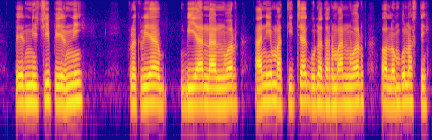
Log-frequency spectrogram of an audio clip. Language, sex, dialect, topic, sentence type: Marathi, male, Varhadi, agriculture, statement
